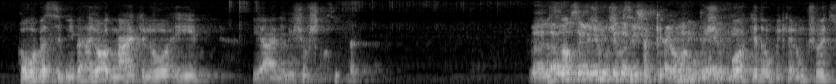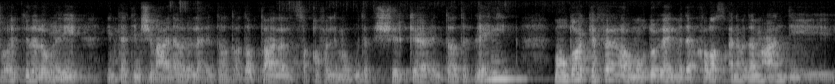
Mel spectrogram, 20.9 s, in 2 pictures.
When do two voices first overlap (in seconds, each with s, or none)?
6.8 s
